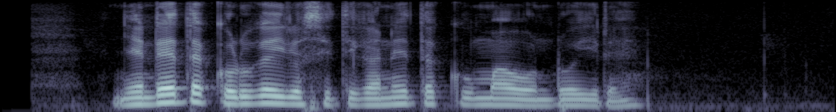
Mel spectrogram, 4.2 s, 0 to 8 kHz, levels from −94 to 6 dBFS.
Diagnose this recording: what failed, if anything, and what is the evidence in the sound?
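Nothing failed in this recording, and the sound gives no evidence of a fault at any stage.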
